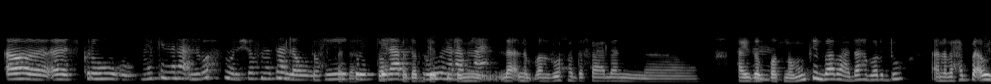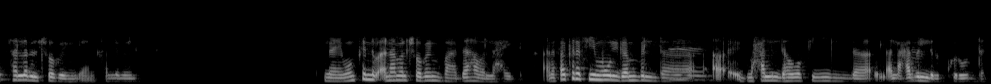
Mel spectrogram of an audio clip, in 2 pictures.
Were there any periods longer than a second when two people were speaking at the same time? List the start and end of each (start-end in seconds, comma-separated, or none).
3.1-5.0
